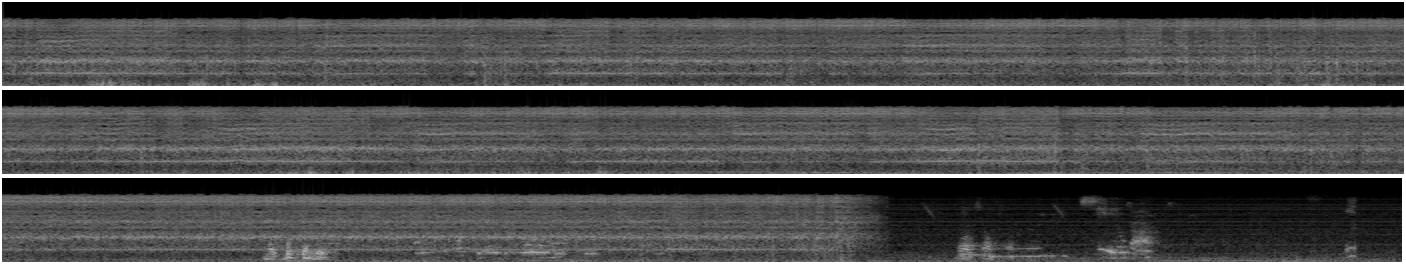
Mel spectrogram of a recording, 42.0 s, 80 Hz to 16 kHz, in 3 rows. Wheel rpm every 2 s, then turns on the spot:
160, 160, 160, 160, 160, 160, 160, 160, 160, 160, 160, 160, 160, 160, 160, 160, 160, 160, 80, 0, 0.
none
